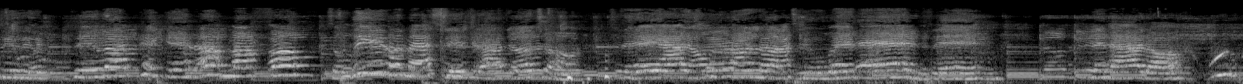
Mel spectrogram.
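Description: Young girls singing along to a pop song, with the song's music playing underneath.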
